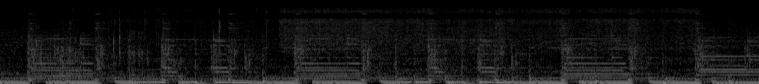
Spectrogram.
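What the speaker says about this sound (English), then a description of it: "stir fry for about 2 minutes, then add the zucchini skins, broccoli stems and bok choy stem" Vegetables with zucchini skins, broccoli stems and bok choy stems stir-fried in a pan, a continuous close sizzle broken by repeated scraping and tossing strokes, with no voices.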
